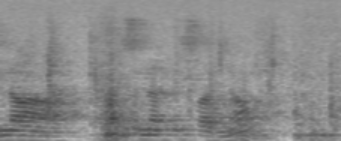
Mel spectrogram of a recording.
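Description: Only speech: a man talking in Arabic into a microphone.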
